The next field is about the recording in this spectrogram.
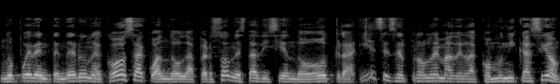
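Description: A man with a plain, everyday voice speaks at a moderate pace and a fairly high pitch, with ordinary pitch variation. The sound is dry and close with no echo, over a quiet background. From Peru. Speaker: visiting preacher. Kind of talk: sermon.

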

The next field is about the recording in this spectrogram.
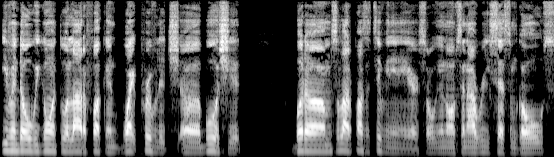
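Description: The speech runs at a fairly quick pace, with a dry, close sound that has no echo and a quiet background. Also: man, medium pitch for a man, big swings in loudness. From Detroit, US Midwest. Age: 40s. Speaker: podcast host. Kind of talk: casual monologue. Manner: animated.

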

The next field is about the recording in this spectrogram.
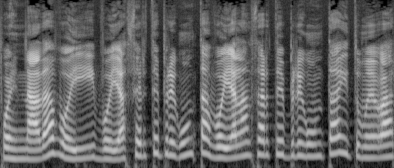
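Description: A woman's high-pitched voice at a moderate pace, with ordinary pitch variation and a dry, close sound with no echo. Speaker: interviewer. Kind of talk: interview. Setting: at guest's home.

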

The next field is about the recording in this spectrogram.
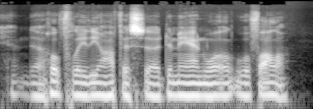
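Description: Dark, mellow tones from a man with a Californian accent and fairly low pitch. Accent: Californian American. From Los Angeles. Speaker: real estate developer and Marine veteran. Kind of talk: interview.

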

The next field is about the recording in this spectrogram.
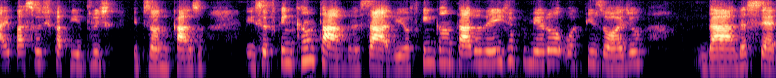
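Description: With a fairly high pitch, ordinary pitch variation and a fairly quick pace, a woman talks in an unremarkable speaking voice. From Brazil, Rio de Janeiro city. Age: 30s. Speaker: podcast panelist. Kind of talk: casual chat.

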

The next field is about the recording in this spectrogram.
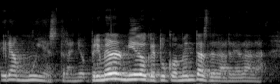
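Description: Noticeable background noise sits under a man speaking at a high pitch. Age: 40s. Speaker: podcast host. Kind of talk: casual chat.

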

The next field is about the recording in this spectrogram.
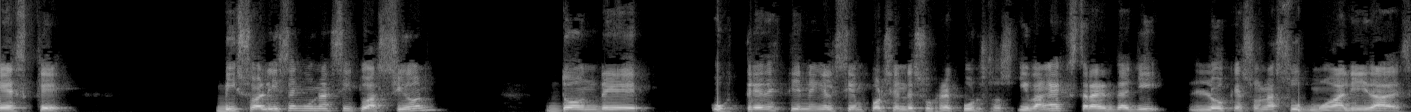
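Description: At a moderate pace, the speaker uses an animated tone and lively intonation against a quiet background. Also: man. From Panama (born in Venezuela). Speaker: motivational speaker and author. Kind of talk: online training talk.

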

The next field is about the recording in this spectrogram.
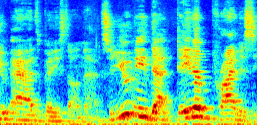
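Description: Talking fairly quickly with lively intonation, a man is heard against noticeable background noise. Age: young. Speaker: college student podcaster. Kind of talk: casual chat. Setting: dorm floor at night.

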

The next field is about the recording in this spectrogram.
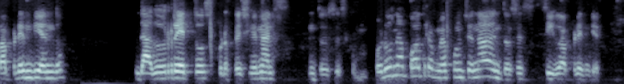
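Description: Here is a woman with a normal speaking voice at a fairly high pitch. She moves at a fairly quick pace with ordinary pitch variation. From Ecuador. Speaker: software engineer and tech lead. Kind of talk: interview.

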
